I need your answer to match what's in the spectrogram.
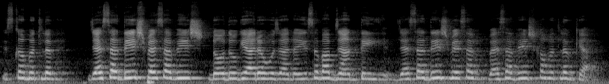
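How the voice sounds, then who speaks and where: A young adult woman teacher walking through exam answers in a patient lesson, repeating key points. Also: high-pitched. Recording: roomy echo.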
